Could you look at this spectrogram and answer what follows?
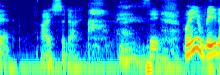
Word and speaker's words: Aes Sedai: Aes Sedai.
